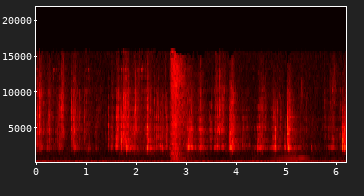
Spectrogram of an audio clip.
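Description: Background music with a steady beat and crisp, evenly repeating ticks.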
